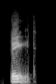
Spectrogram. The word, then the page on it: bate: American English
